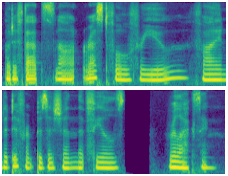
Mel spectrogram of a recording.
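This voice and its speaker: A woman teaching yoga nidra, guiding a meditation in measured, deliberate phrases with long pauses between them. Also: sits low, level tone, creaky, warm tone, no room sound, clean studio sound. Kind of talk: guided meditation, slow instructional narration.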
